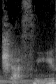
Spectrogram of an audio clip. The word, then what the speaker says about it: Chesney: So we have Chesney, spelled C-H-E-S-N-E-Y, Chesney.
